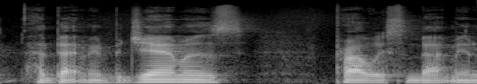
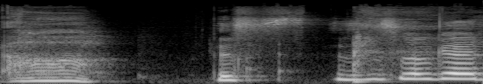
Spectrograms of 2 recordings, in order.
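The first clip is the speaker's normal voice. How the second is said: much higher, slow and laughing; giddy delight; 13 semitones higher, slower than usual. Retold or imitated. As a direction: savor it like a dream come true. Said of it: "And you're just like".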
